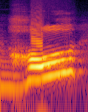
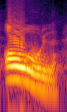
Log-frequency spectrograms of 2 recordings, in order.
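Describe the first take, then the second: First: The word begins with an audible h sound. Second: The word begins without any h sound. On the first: "So when there is whole" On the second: "There is no uh, H uh, sound in French... it's like a silent letter"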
